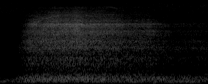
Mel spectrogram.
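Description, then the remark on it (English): A slow, deep breath drawn in through the nose to expand the belly, a soft airy hiss that swells quickly and holds steady for about two seconds, quiet, with no talking. “And now breathing in through the nose, directing that breath towards that hand to expand the belly.”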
